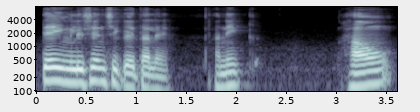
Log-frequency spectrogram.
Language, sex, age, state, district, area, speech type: Goan Konkani, male, 30-45, Goa, Canacona, rural, spontaneous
